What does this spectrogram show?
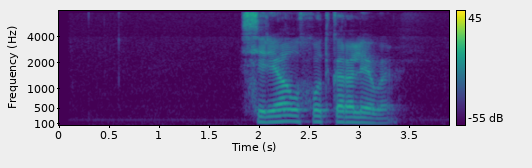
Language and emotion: Russian, neutral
